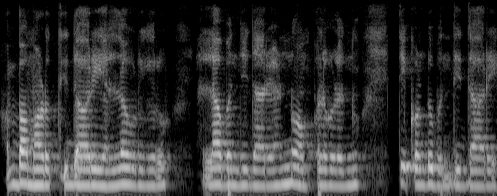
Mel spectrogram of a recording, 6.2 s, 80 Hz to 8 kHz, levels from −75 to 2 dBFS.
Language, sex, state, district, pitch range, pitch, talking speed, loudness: Kannada, female, Karnataka, Bangalore, 190-200 Hz, 195 Hz, 95 wpm, -21 LUFS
